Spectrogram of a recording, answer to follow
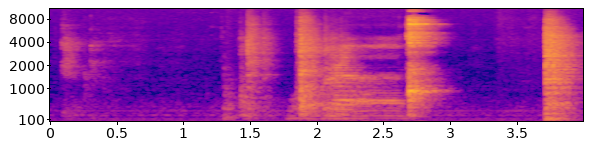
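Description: A man's brief wordless vocal sound, a murmur, in the middle. It is followed by a sharp click and then a louder knock near the end as a bowl is taken from the kitchen counter.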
